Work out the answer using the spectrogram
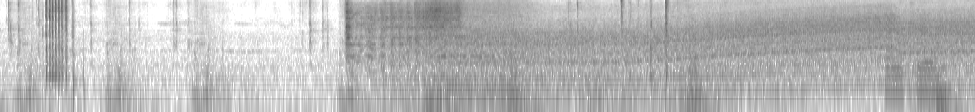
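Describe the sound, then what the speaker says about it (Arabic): In a YouTuber simulator game, a car engine cranks and catches after a sharp click, then settles into a steady mid-pitched running drone that holds to the end. "طبعا نروح نشتغل لازم نروح بالسيارة"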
